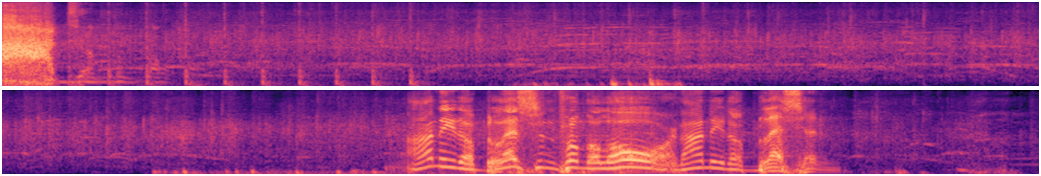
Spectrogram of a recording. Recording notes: preaches at the Abbeville Apostolic Men's Conference in Abbeville, LA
